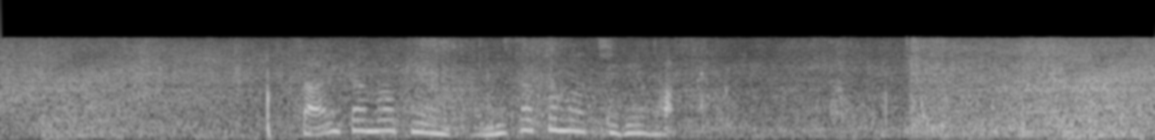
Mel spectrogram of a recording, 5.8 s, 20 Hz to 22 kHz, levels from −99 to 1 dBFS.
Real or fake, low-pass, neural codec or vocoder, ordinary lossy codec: fake; 7.2 kHz; vocoder, 44.1 kHz, 128 mel bands, Pupu-Vocoder; AAC, 32 kbps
